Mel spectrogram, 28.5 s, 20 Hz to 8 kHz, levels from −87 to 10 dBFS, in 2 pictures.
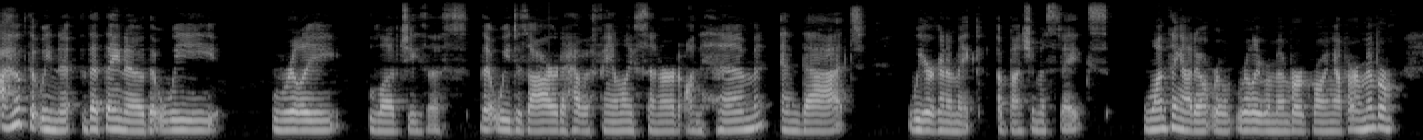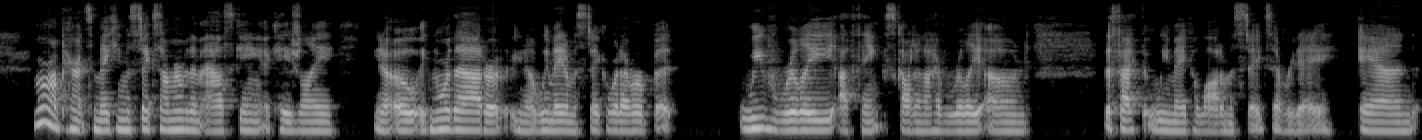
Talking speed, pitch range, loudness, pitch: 200 wpm, 150-175 Hz, -25 LUFS, 160 Hz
